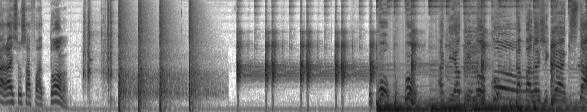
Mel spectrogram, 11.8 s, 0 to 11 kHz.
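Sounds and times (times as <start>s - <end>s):
speech: 0.0s - 1.4s, 9.2s - 11.7s
gunshots: 1.7s - 4.6s
loud music: 4.7s - 11.7s.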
